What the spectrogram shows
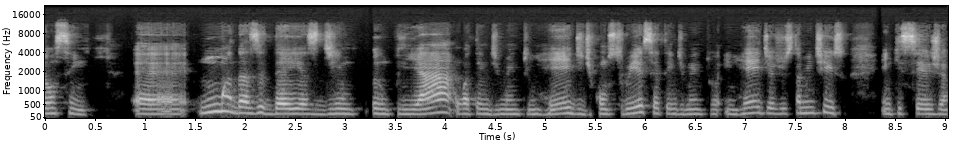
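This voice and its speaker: A woman speaks at a moderate pace in a fairly low pitch with fairly even intonation. Her tone is dark, mellow and somewhat breathy. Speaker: university lecturer. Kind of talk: lecture. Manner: hesitant, many fillers.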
